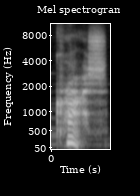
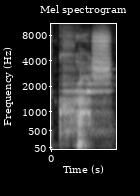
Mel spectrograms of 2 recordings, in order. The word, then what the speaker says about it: crush: You said crash, like a car crash. Oh, no. That sounds dangerous. It does. The word is crush. It has a short u sound like up or bus.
